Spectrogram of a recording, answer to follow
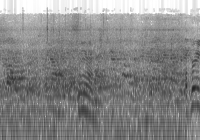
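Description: Background voices talking in a busy restaurant, with someone chewing a crusty sandwich close to the microphone.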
